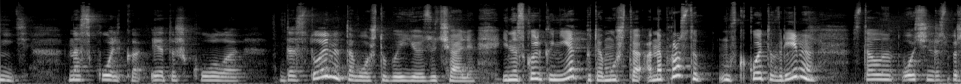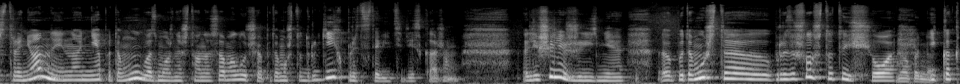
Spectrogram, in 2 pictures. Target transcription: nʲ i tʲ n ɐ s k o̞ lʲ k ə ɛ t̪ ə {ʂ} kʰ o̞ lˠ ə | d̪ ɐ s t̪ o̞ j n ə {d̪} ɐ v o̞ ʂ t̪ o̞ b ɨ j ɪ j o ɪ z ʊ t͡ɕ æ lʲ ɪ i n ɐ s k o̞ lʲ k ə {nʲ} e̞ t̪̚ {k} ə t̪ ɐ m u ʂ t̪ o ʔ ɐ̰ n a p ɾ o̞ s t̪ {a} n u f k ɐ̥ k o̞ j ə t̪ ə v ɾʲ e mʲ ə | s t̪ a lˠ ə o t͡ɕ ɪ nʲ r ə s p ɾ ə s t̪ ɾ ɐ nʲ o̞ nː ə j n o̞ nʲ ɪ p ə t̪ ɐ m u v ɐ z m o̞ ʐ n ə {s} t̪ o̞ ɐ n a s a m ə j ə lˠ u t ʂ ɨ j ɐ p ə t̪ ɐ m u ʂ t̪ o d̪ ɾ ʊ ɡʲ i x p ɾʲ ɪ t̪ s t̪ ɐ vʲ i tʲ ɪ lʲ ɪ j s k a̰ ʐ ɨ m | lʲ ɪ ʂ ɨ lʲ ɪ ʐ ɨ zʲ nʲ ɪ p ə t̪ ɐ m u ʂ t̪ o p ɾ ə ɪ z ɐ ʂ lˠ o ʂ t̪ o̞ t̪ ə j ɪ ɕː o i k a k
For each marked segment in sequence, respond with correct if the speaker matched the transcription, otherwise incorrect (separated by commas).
correct, incorrect, correct, incorrect, incorrect, incorrect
